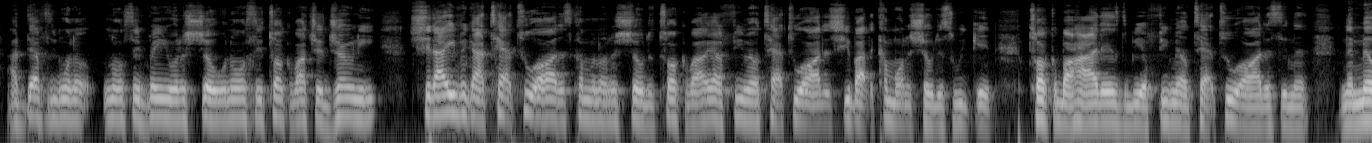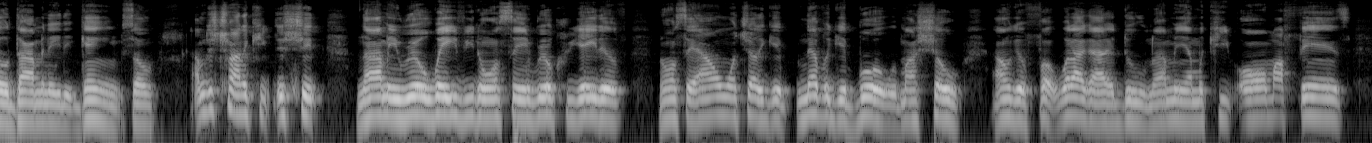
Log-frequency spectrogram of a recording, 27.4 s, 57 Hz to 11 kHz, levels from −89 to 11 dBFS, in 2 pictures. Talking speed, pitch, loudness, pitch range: 270 wpm, 140 Hz, -22 LUFS, 125-150 Hz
